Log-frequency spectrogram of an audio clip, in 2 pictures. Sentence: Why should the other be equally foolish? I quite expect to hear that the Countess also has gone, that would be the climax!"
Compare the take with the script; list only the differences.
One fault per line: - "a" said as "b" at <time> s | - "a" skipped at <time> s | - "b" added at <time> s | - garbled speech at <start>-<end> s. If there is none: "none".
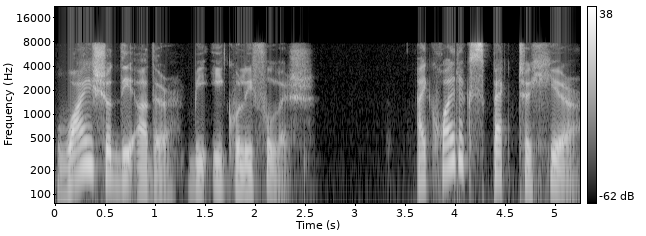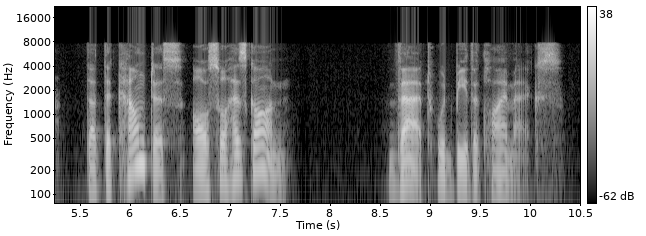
none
